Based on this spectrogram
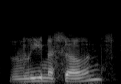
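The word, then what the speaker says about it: limaçon: So that's how you pronounce this word right here, limosones.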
